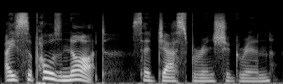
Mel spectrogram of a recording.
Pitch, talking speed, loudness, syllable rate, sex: 175 Hz, 150 wpm, -16 LUFS, 4.6 syllables/s, female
